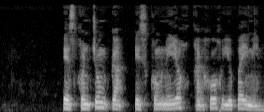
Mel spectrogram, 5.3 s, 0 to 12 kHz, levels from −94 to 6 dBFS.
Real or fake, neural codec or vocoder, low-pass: real; none; 9.9 kHz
